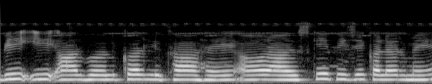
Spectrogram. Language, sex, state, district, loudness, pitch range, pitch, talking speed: Hindi, female, Haryana, Charkhi Dadri, -12 LUFS, 215-230 Hz, 220 Hz, 125 wpm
